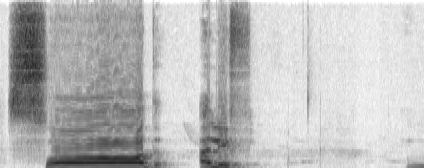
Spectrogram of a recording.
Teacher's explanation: اس میں ہمیں سختی کرنا ہے اور اس کو موٹا بھی کرنا ہے، یہ زبان کی نوک اور دونوں دانتوں کے اندرونی کنارے سے۔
